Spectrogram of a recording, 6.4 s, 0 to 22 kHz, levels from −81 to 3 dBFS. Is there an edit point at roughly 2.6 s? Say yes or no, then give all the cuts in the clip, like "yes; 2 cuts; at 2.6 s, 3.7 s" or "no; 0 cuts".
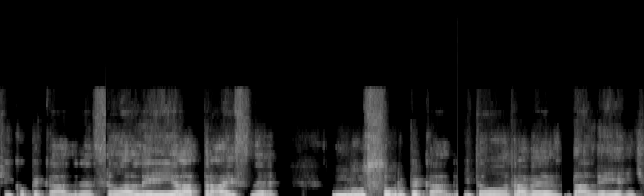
no; 3 cuts; at 1.0 s, 4.5 s, 5.6 s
